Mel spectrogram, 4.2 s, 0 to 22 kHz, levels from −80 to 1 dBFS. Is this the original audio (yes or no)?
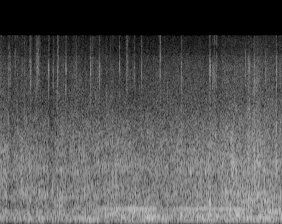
yes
